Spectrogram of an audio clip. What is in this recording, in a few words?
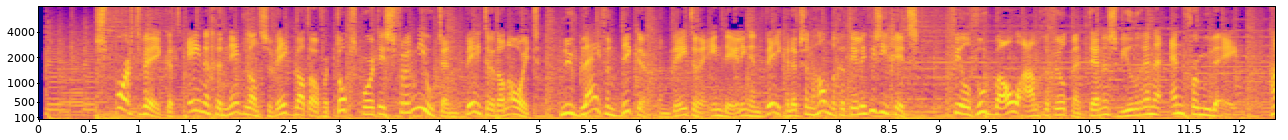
male dutch voice over talent upbeat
